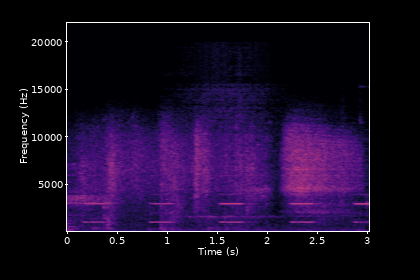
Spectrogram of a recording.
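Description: Regular electronic beeps about 90 a minute over room noise, a patient monitor tracking the heartbeat, staged for a film.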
